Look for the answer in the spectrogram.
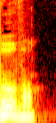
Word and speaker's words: Louisville: I keep wanting to say Louisville, right? But you're supposed to say it like you got marbles in your mouth. You're not pronouncing it Louisville.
